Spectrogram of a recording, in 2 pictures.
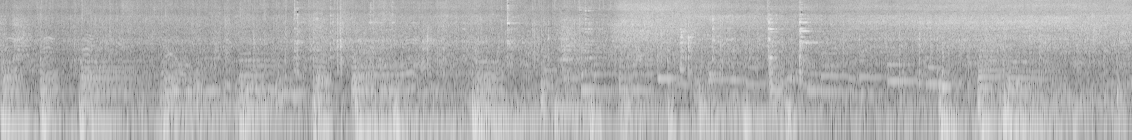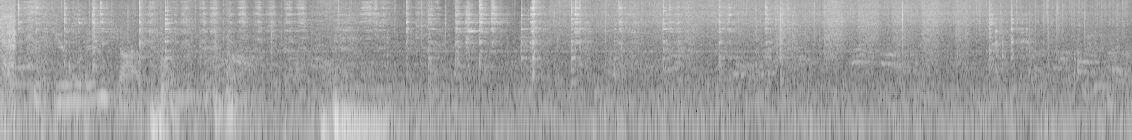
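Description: Fried rice sizzling on a teppanyaki steel hot plate while metal spatulas scrape and tap the griddle in quick clicks, thickest in the second half. A tune with a stepping bass line plays over the first half.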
